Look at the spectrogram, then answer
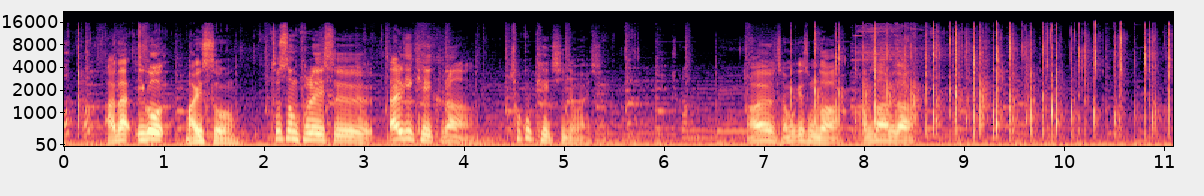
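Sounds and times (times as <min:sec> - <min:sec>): people clapping: 0:00.0 - 0:00.4, 0:07.1 - 0:11.0.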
